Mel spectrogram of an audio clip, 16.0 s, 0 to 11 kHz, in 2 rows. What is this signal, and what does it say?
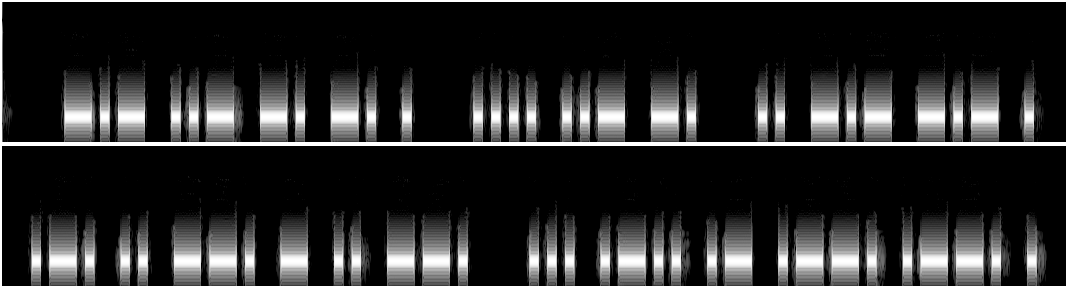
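Morse code, heard as a keyed tone, about 18 wpm, 600 Hz. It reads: KUNNE HUN IKKE RIGTIG SLAPPE
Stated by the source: Slow (QRS) Morse practice at 18 wpm, CW med Gnister.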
